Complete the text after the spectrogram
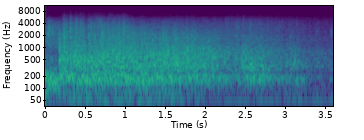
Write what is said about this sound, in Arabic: هيا هيا. استعدوا، أطلقوا. أطلق النار.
